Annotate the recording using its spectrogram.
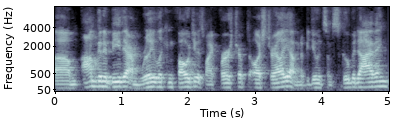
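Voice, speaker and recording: A man with a New York accent at a very fast pace, ordinary pitch variation, and big swings in loudness. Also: medium pitch for a man. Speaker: lawyer for online sellers. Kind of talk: webinar interview.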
